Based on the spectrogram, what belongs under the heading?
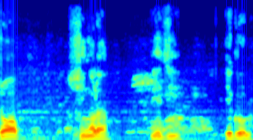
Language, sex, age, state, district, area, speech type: Bengali, male, 45-60, West Bengal, Birbhum, urban, spontaneous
